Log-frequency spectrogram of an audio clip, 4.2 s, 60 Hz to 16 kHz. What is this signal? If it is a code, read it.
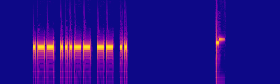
Morse code, heard as a keyed tone, about 36 wpm, 700 Hz. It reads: W3MI
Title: USA Call Signs - 4 Characters - 3x Character Spacing - 35wpm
